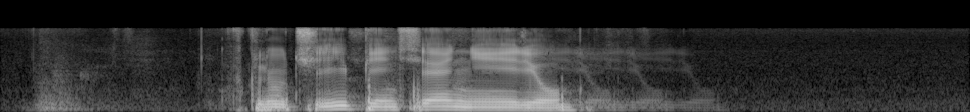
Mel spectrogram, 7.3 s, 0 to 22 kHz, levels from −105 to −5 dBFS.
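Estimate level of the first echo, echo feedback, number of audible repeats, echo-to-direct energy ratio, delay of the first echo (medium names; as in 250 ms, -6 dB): -24.0 dB, 54%, 3, -22.5 dB, 389 ms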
